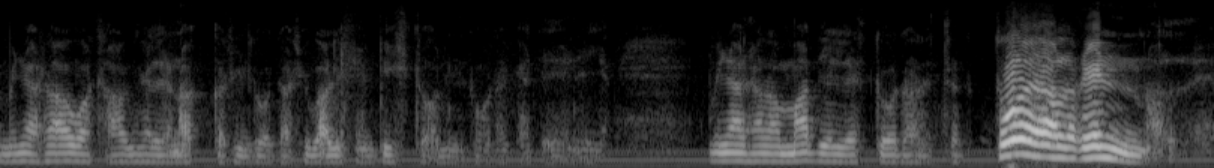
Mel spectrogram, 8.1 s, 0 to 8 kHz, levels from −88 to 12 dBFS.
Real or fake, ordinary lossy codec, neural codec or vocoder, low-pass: real; none; none; none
